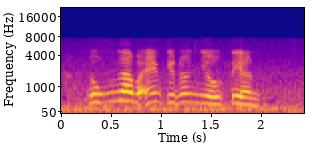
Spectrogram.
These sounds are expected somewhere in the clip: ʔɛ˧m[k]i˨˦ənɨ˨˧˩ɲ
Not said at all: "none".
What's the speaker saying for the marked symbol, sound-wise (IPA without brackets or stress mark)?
k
